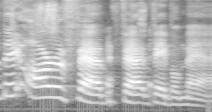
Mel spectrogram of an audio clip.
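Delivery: very loud, drawn-out, swooping, stammering sing-song. Pretending to be the other speaker retelling the film: imitating the other speaker. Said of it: "I'm pretending to be you".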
